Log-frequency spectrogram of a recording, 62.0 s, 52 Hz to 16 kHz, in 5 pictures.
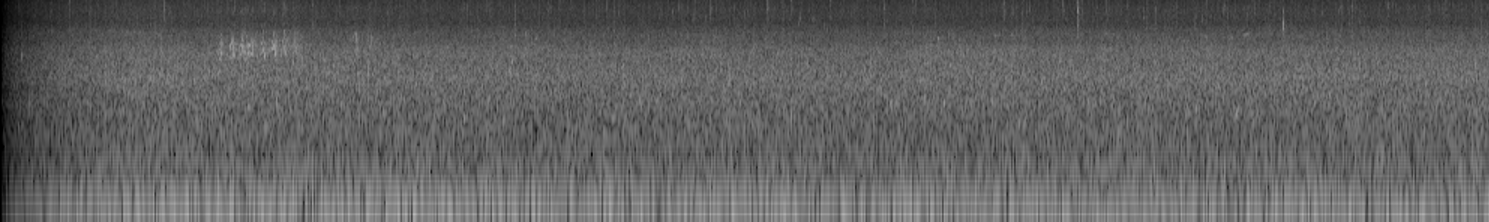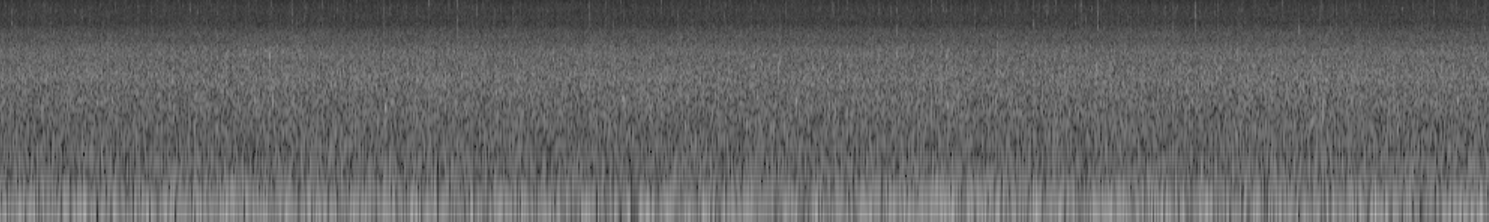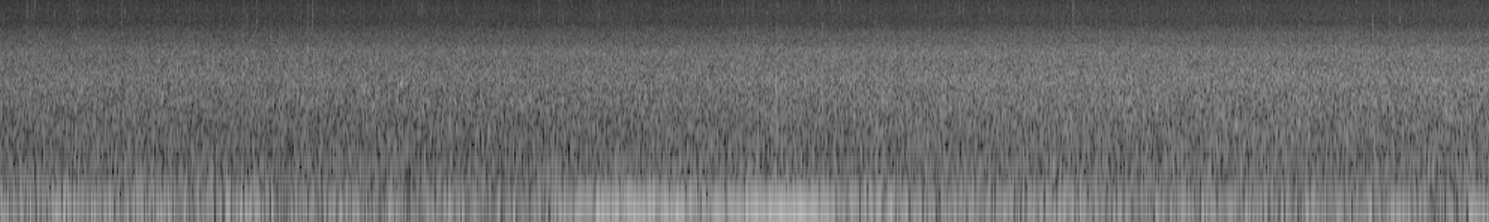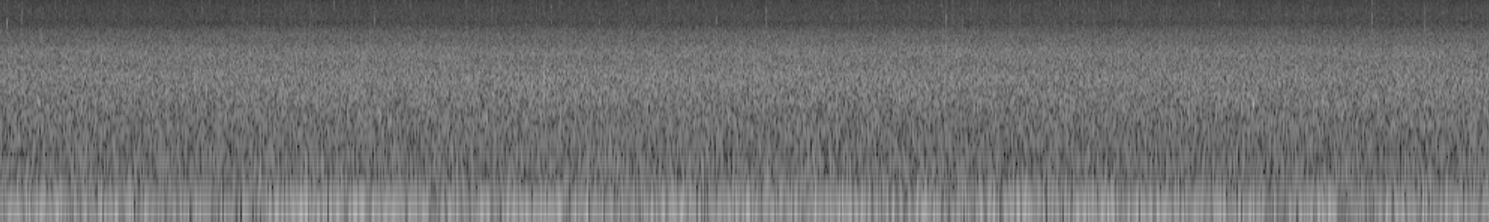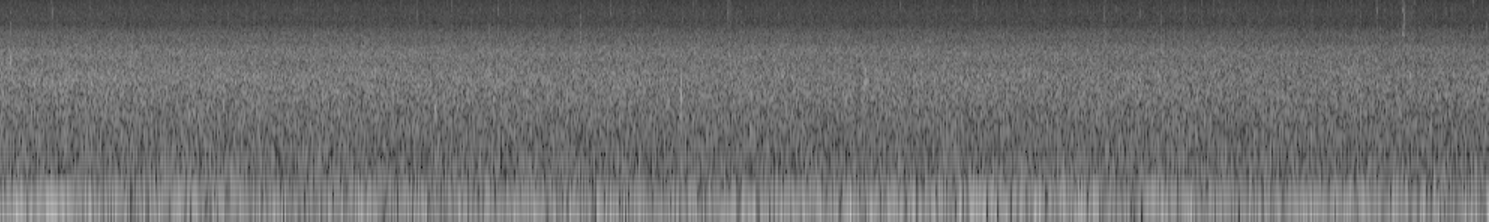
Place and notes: {"title": "Steinbachtal, rain, under high trees, WLD", "date": "2011-07-18 11:45:00", "description": "Steinbachtal, standing beside the brook under high trees, strong rain, WLD", "latitude": "51.39", "longitude": "9.63", "altitude": "233", "timezone": "Europe/Berlin"}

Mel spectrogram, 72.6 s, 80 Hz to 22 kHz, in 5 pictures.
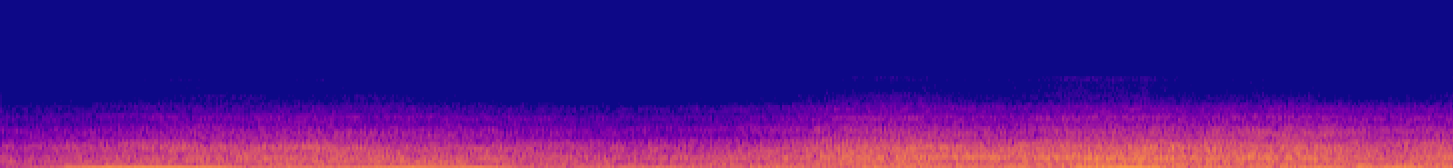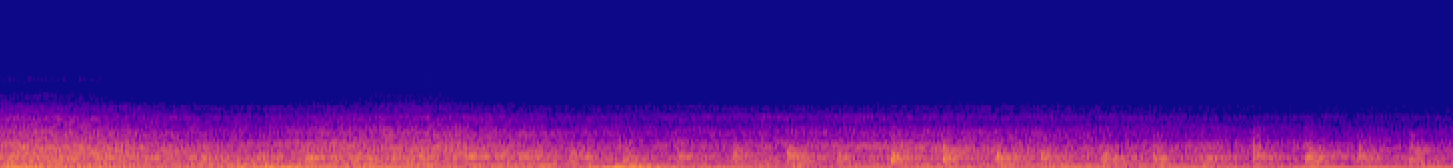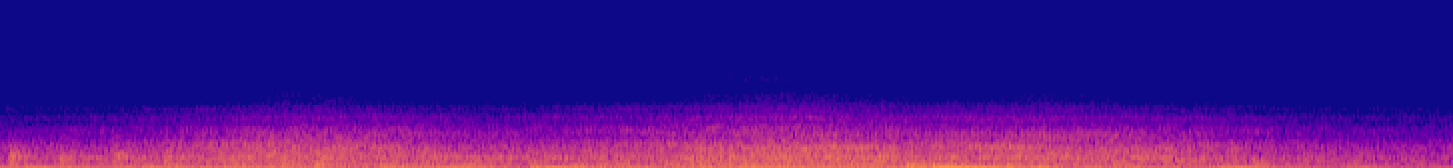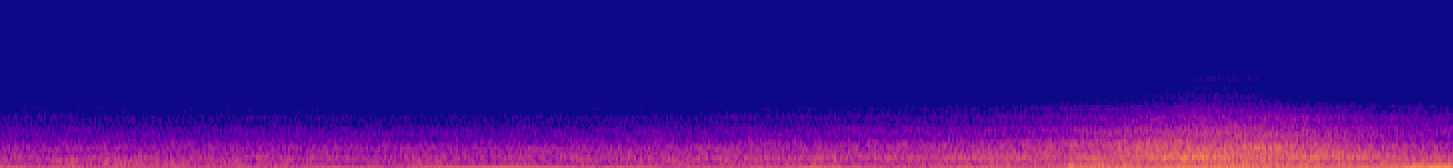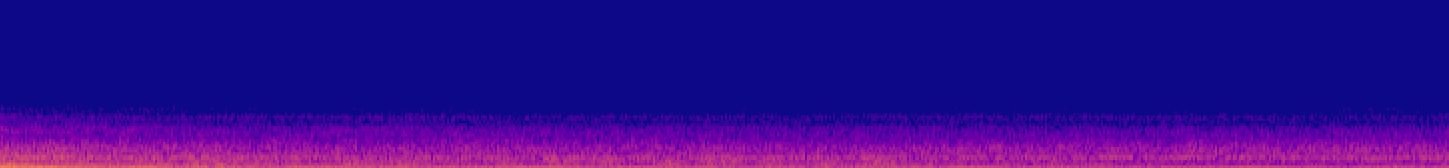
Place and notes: {"title": "Vilnius, Lithuania, Zverynas bridge", "date": "2021-03-03 13:30:00", "description": "Geophone placed on metalic constructions of bridge.", "latitude": "54.69", "longitude": "25.26", "altitude": "89", "timezone": "Europe/Vilnius"}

